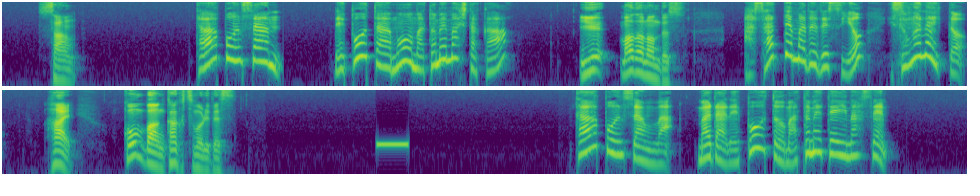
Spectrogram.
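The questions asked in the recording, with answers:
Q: ターポンさんはまだレポートをまとめていません。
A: ○(正しい)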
